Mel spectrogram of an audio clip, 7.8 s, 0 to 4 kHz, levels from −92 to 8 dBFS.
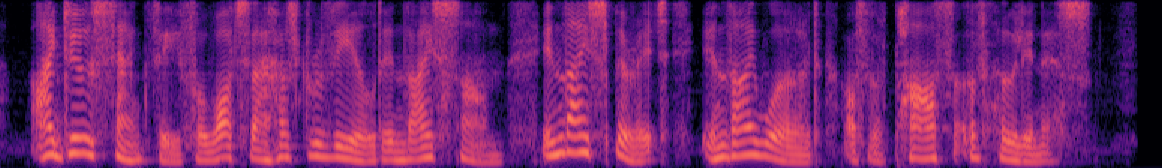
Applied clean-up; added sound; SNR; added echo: none; none; none; none.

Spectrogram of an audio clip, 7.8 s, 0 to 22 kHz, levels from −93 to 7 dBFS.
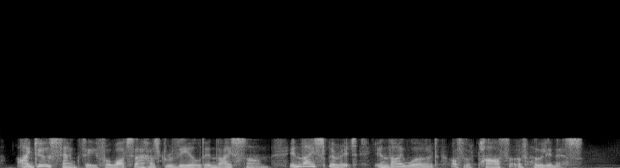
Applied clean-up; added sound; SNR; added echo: neural mask model Resemble Enhance denoiser.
